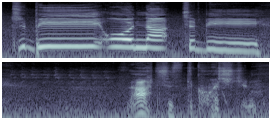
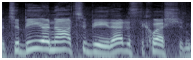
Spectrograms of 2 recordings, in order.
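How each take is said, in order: First: Hammed-up British Shakespearean recital; horrible British accent. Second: Said in the usual way. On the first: Shown as a demonstration. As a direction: slowly declaim it in a bad British accent. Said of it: "I will try to read them in a horrible British accent". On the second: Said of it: "British accent".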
